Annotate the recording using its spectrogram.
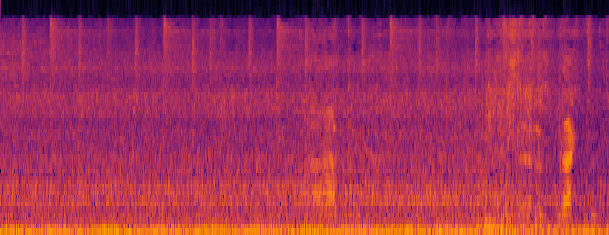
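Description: A car hums steadily as it drives along a highway, with tyres rumbling on the road.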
